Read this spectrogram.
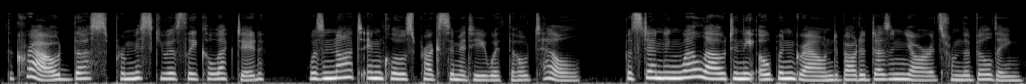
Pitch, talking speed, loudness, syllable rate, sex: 240 Hz, 165 wpm, -14 LUFS, 4.7 syllables/s, female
